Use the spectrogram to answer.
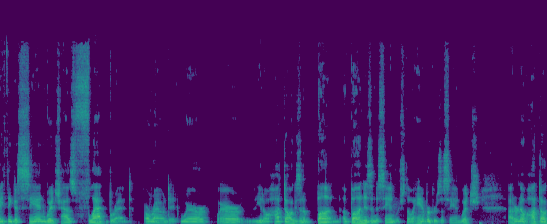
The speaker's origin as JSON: {"language": "English", "region": "West Coast", "country": "United States", "said": "because I'm from the West Coast, I love barbecue"}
